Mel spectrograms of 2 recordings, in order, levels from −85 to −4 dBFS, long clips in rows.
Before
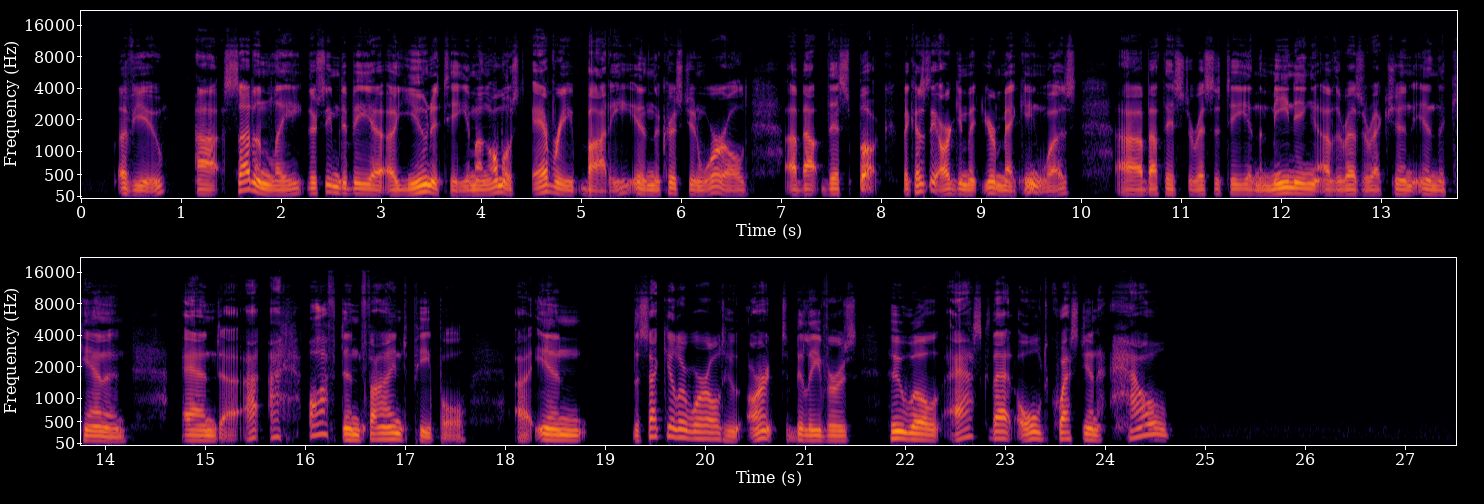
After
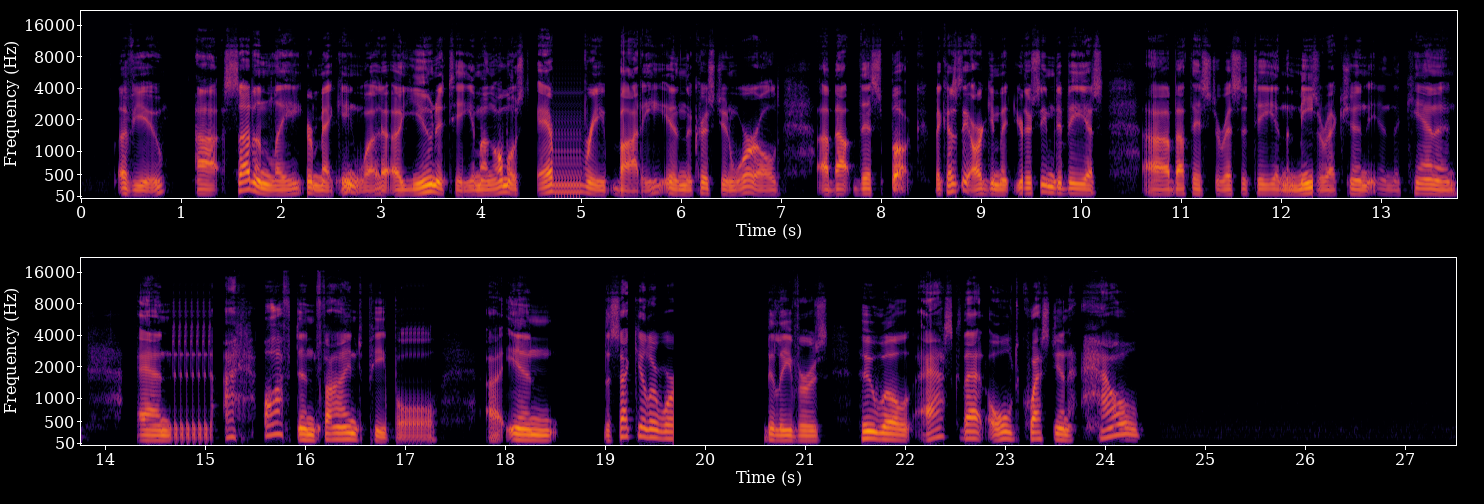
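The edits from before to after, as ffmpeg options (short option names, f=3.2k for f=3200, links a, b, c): -filter_complex "[0:a]asplit=29[a][b][c][d][e][f][g][h][i][j][k][l][m][n][o][p][q][r][s][t][u][v][w][x][y][z][aa][ab][ac];[a]atrim=end=2.262[ad];[b]atrim=start=9.088:end=9.832[ae];[c]atrim=start=2.948:end=4.692[af];[d]atrim=start=4.658:end=4.692[ag];[e]atrim=start=4.658:end=4.692[ah];[f]atrim=start=4.658:end=4.692[ai];[g]atrim=start=4.658:end=4.692[aj];[h]atrim=start=4.658:end=4.692[ak];[i]atrim=start=4.658:end=4.692[al];[j]atrim=start=4.658:end=4.692[am];[k]atrim=start=4.658:end=4.692[an];[l]atrim=start=4.658:end=9.092[ao];[m]atrim=start=2.258:end=2.952[ap];[n]atrim=start=9.828:end=12.042[aq];[o]atrim=start=12.758:end=13.39,asetpts=PTS-STARTPTS,afade=t=out:st=0.628:d=0.004:c=hsin:silence=0.105925[ar];[p]atrim=start=13.39:end=15.152,asetpts=PTS-STARTPTS,afade=t=in:d=0.62:silence=0.105925[as];[q]atrim=start=15.088:end=15.152[at];[r]atrim=start=15.088:end=15.152[au];[s]atrim=start=15.088:end=15.152[av];[t]atrim=start=15.088:end=15.152[aw];[u]atrim=start=15.088:end=15.152[ax];[v]atrim=start=15.088:end=15.152[ay];[w]atrim=start=15.508:end=17.482[az];[x]atrim=start=17.438:end=17.482[ba];[y]atrim=start=17.438:end=17.482[bb];[z]atrim=start=17.438:end=17.482[bc];[aa]atrim=start=17.438:end=19.97,asetpts=PTS-STARTPTS,afade=t=out:st=2.528:d=0.004:c=hsin[bd];[ab]atrim=start=19.97:end=20.88,asetpts=PTS-STARTPTS,volume=0[be];[ac]atrim=start=20.88,asetpts=PTS-STARTPTS,afade=t=in:d=0.004:c=hsin[bf];[ad][ae]acrossfade=d=0.004:c1=hsin:c2=hsin[bg];[bg][af]acrossfade=d=0.004:c1=hsin:c2=hsin[bh];[bh][ag]acrossfade=d=0.004:c1=hsin:c2=hsin[bi];[bi][ah]acrossfade=d=0.004:c1=hsin:c2=hsin[bj];[bj][ai]acrossfade=d=0.004:c1=hsin:c2=hsin[bk];[bk][aj]acrossfade=d=0.004:c1=hsin:c2=hsin[bl];[bl][ak]acrossfade=d=0.004:c1=hsin:c2=hsin[bm];[bm][al]acrossfade=d=0.004:c1=hsin:c2=hsin[bn];[bn][am]acrossfade=d=0.004:c1=hsin:c2=hsin[bo];[bo][an]acrossfade=d=0.004:c1=hsin:c2=hsin[bp];[bp][ao]acrossfade=d=0.004:c1=hsin:c2=hsin[bq];[bq][ap]acrossfade=d=0.004:c1=hsin:c2=hsin[br];[br][aq]acrossfade=d=0.004:c1=hsin:c2=hsin[bs];[ar][as]concat=n=2:v=0:a=1[bt];[bs][bt]acrossfade=d=0.004:c1=hsin:c2=hsin[bu];[bu][at]acrossfade=d=0.004:c1=hsin:c2=hsin[bv];[bv][au]acrossfade=d=0.004:c1=hsin:c2=hsin[bw];[bw][av]acrossfade=d=0.004:c1=hsin:c2=hsin[bx];[bx][aw]acrossfade=d=0.004:c1=hsin:c2=hsin[by];[by][ax]acrossfade=d=0.004:c1=hsin:c2=hsin[bz];[bz][ay]acrossfade=d=0.004:c1=hsin:c2=hsin[ca];[ca][az]acrossfade=d=0.004:c1=hsin:c2=hsin[cb];[cb][ba]acrossfade=d=0.004:c1=hsin:c2=hsin[cc];[cc][bb]acrossfade=d=0.004:c1=hsin:c2=hsin[cd];[cd][bc]acrossfade=d=0.004:c1=hsin:c2=hsin[ce];[bd][be][bf]concat=n=3:v=0:a=1[cf];[ce][cf]acrossfade=d=0.004:c1=hsin:c2=hsin"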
